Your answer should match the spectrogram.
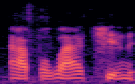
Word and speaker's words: Appalachian: And the great writer Manly Wade Wellman once said to me, it is pronounced Appalachian as if you say, I threw an apple at you.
